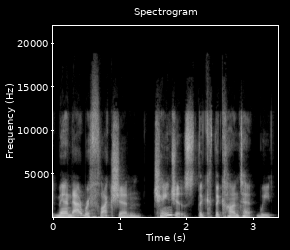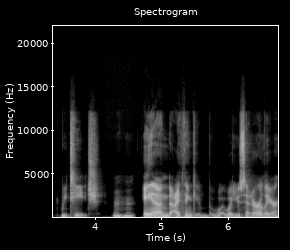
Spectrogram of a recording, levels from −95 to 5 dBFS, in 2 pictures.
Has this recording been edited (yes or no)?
no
